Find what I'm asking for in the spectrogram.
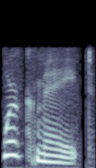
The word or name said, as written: workmate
